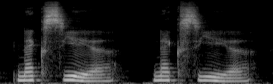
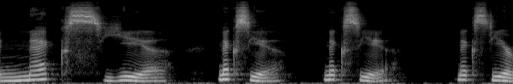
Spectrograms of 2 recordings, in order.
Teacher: here again the t is dropped we just say next year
